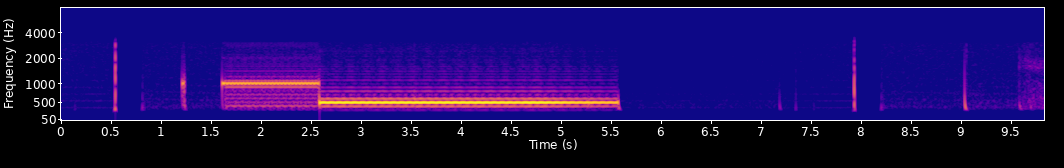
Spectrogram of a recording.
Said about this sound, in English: Echo 3 ahead. Stand by for tone.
